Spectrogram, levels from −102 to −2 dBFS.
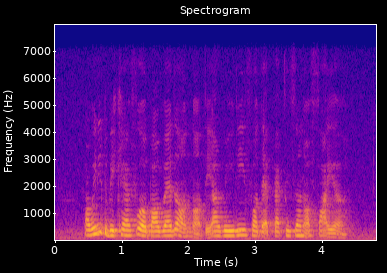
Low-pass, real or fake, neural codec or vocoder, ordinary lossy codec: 7.2 kHz; real; none; none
